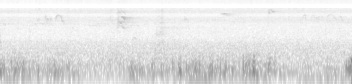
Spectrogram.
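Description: Faint open-air lake ambience: a few scattered distant bird chirps over a low, irregular rumble.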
